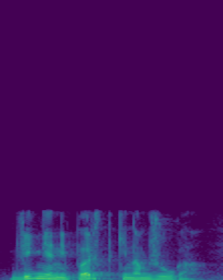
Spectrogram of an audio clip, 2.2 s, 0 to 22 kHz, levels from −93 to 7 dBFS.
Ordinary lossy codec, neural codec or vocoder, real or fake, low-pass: none; none; real; 5.4 kHz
